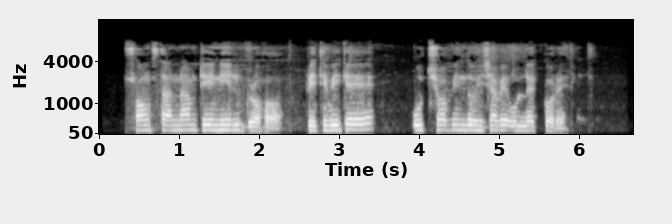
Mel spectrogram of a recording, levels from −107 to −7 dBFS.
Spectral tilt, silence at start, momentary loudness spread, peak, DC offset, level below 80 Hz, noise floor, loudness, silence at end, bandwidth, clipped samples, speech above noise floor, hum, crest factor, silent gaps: -5.5 dB/octave; 0.35 s; 6 LU; -4 dBFS; under 0.1%; -56 dBFS; -70 dBFS; -17 LUFS; 0.85 s; 7.8 kHz; under 0.1%; 53 dB; none; 14 dB; none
